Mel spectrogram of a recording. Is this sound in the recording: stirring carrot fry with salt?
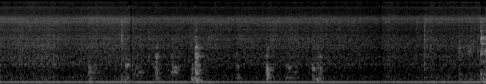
yes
